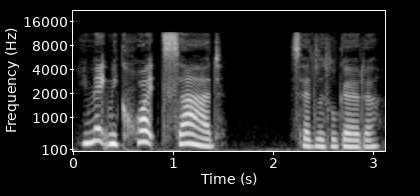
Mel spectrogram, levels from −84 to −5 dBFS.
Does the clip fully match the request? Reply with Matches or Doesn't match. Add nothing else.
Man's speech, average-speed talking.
Doesn't match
